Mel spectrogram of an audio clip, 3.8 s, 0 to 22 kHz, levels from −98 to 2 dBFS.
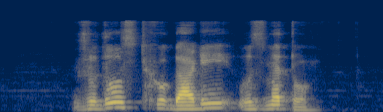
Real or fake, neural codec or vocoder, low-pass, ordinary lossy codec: fake; codec, 44.1 kHz, 2.6 kbps, SNAC; 9.9 kHz; AAC, 48 kbps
